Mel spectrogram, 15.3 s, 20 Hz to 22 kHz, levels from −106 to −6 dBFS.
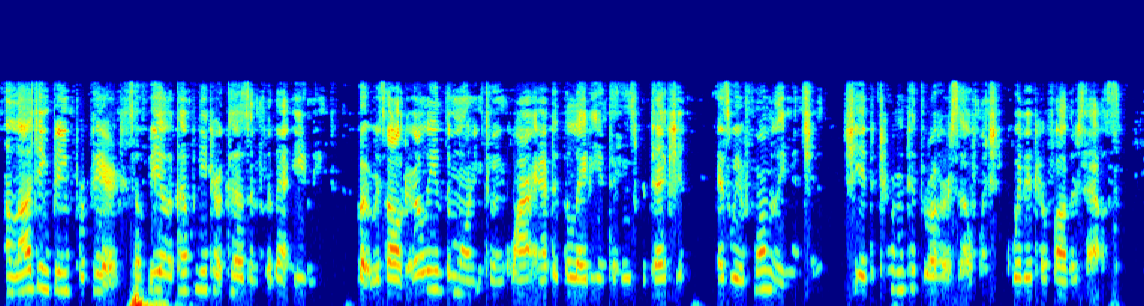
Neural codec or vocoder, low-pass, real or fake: none; 7.2 kHz; real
